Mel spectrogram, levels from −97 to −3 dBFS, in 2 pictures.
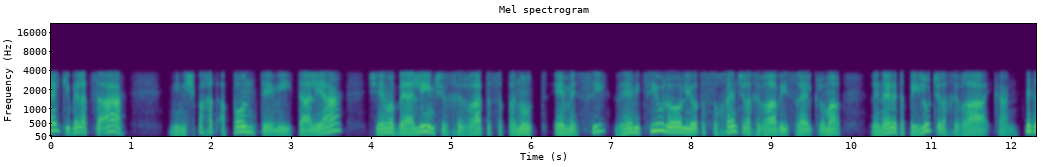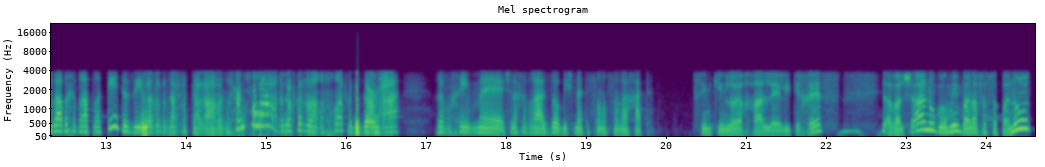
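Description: From 13.44 to 16.59 s the speech is buried in harsh distortion. This is a codec payload misread: the G.726 code words arrive with their bit order swapped, so the decoder reads wrong difference values. The 32 kbit/s telephone band, roughly 150 Hz to 3.6 kHz, returns afterwards.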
